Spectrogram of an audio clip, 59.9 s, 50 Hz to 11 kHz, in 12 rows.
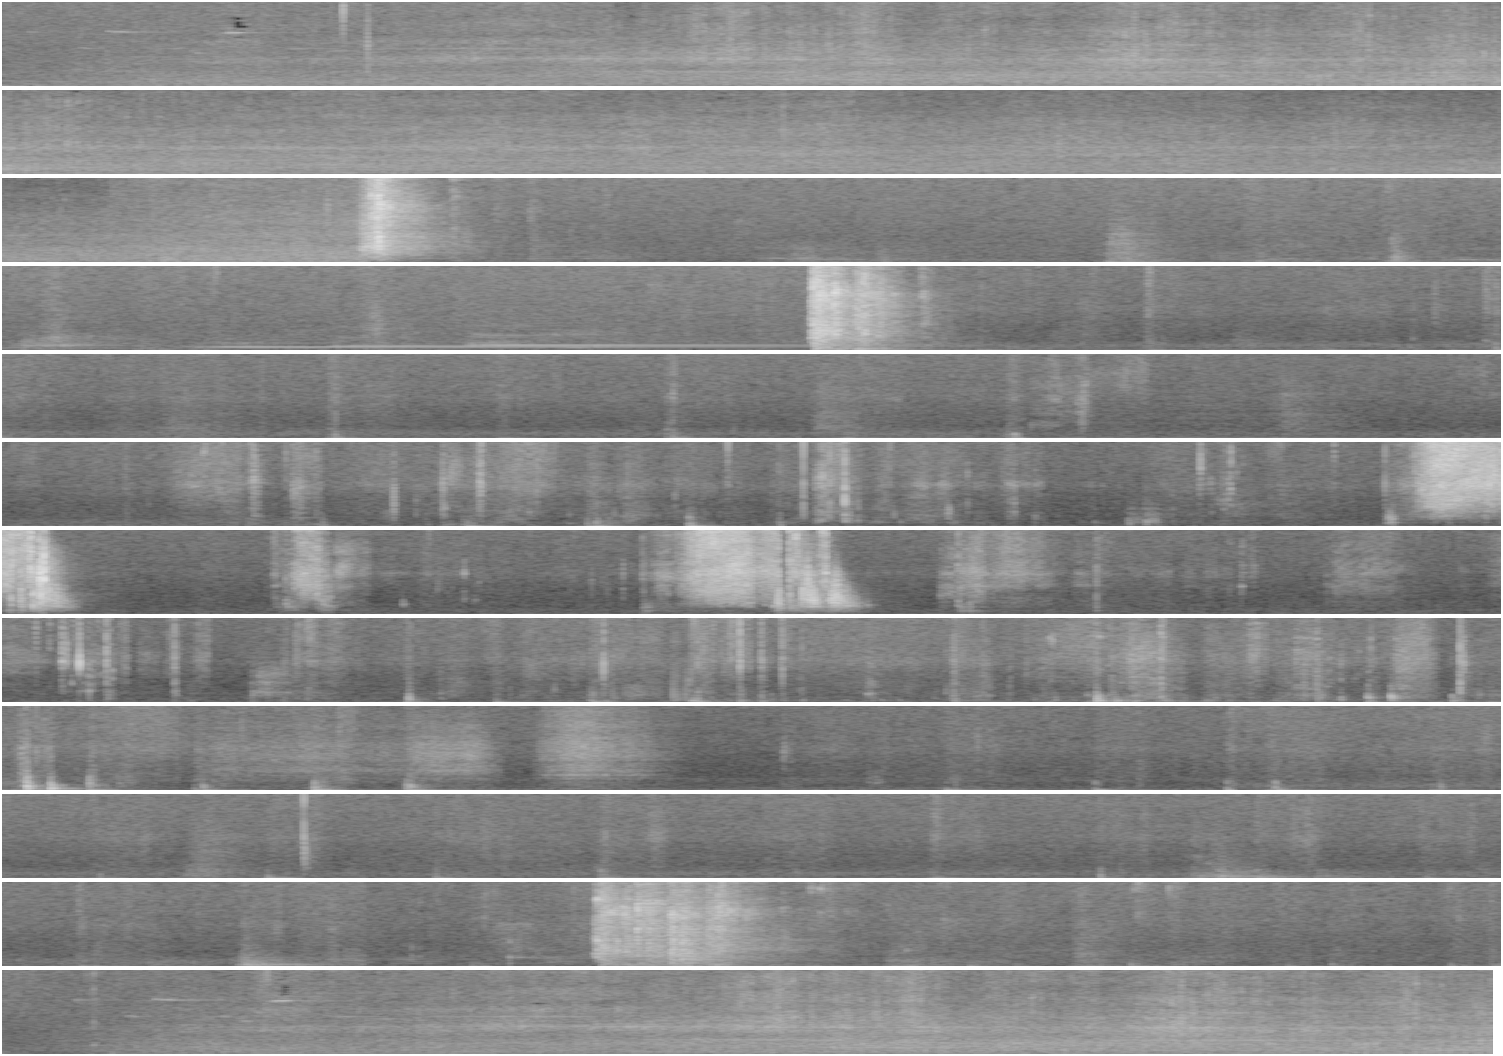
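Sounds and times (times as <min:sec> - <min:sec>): distant traffic hum: 0:00.0 - 0:27.6, 0:42.2 - 0:59.9
book page turning: 0:27.6 - 0:30.3, 0:30.9 - 0:36.1.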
